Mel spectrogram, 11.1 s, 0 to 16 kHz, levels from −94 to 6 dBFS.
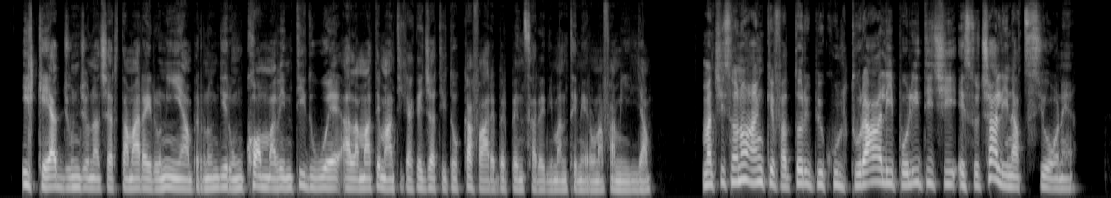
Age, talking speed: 30-49, 205 wpm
